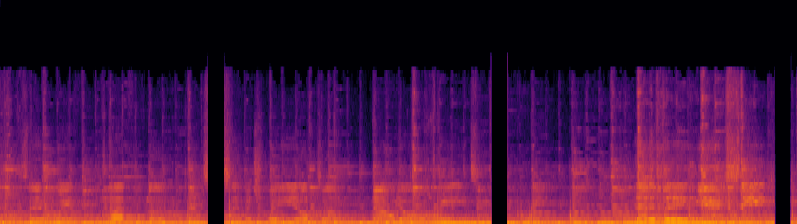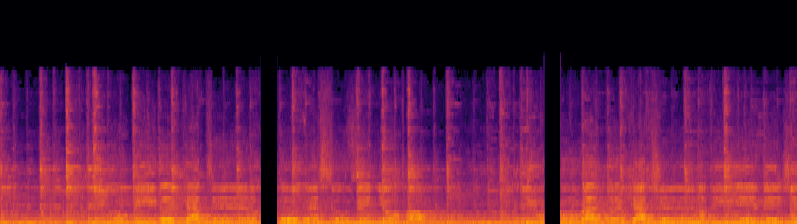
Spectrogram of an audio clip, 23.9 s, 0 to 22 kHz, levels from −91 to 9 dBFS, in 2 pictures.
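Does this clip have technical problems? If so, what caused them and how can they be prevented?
Yes, there's a gap between chunks, five times: holes of 250 ms starting at 3.12, 7.37, 11.62, 15.87 and 20.12 s. Each one after the first falls after exactly 4 s of sound, so the audio was clearly cut into 4-second pieces and something inserted silence at each join, probably codec padding or a player starting each piece late. Nothing is lost, it's just interrupted. To prevent it, buffer ahead and play chunks back-to-back with padding trimmed.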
